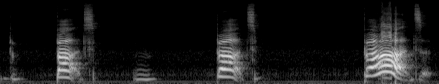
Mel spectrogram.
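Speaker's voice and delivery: shocked rising stammer. A narrator's reading. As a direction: stutter in disbelief. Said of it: "stammered George's mother".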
